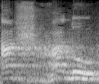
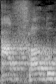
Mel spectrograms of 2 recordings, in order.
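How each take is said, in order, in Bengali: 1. মাঝের ব্যঞ্জনটি স্পষ্ট 'sh' ধ্বনি। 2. মাঝের ব্যঞ্জনটি সাধারণ 's' ধ্বনি। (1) "এই যে আশহাদু" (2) "আশহাদুর শিন উচ্চারণ হইতো না, আসাদু কইতো"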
